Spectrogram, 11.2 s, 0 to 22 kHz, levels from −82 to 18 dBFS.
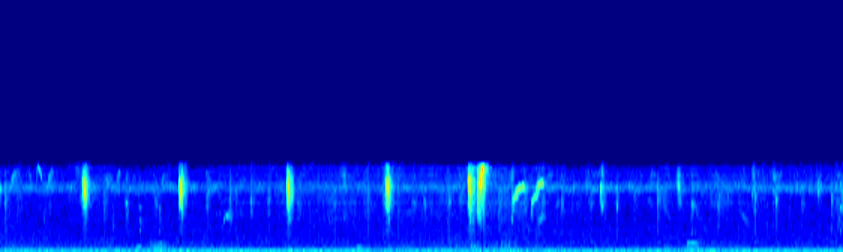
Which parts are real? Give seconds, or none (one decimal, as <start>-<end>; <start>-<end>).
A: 0.0-0.9; 1.5-2.9; 7.3-8.8; 10.0-11.2

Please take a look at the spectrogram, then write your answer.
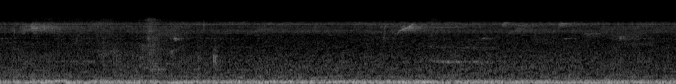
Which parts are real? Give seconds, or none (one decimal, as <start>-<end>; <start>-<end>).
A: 1.9-6.0

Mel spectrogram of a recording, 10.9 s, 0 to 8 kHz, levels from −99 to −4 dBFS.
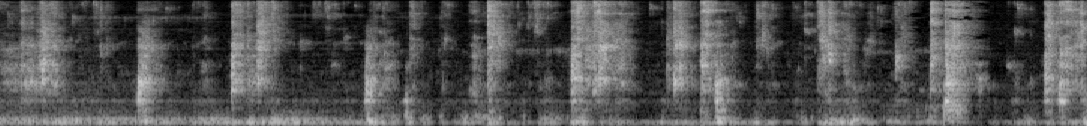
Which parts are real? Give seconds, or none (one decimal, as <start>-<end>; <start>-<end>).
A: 8.8-9.9

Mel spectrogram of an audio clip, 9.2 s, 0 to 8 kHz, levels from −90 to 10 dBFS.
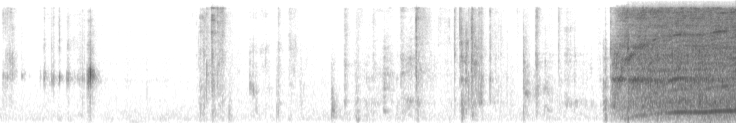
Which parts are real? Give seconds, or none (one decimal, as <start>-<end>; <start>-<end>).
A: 0.0-1.0; 2.3-9.2

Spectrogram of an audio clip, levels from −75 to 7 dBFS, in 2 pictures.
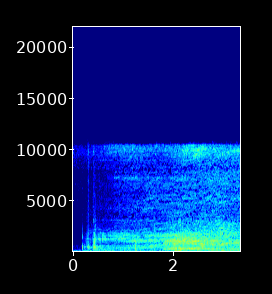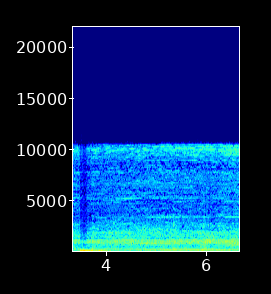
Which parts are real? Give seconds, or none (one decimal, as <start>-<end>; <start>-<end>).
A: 3.0-6.7

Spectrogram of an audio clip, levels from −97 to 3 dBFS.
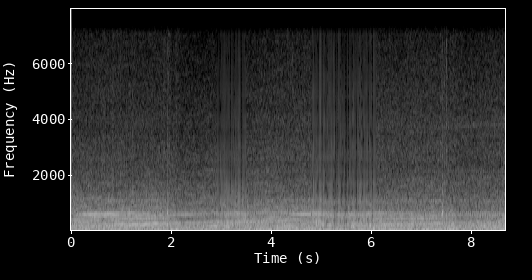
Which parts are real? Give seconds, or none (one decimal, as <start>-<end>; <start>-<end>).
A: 0.0-2.9; 3.5-4.8; 6.1-8.7

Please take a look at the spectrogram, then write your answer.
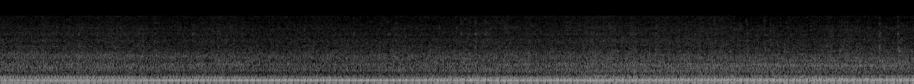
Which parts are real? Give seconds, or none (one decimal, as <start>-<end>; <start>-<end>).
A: none

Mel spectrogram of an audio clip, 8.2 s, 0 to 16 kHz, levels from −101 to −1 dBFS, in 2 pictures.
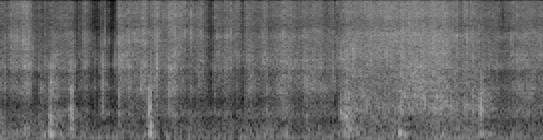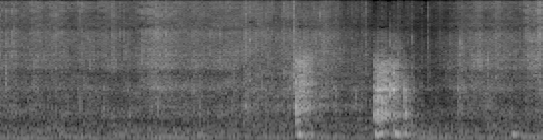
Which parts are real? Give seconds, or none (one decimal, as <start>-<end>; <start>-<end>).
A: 2.6-3.6; 5.9-7.0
